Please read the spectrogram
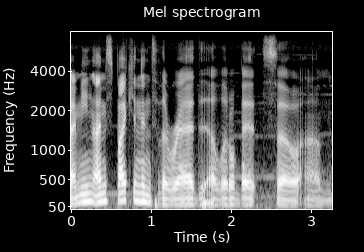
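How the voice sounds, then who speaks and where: With an American accent, a man speaks at a very deep, low pitch and a moderate pace. His intonation is lively, and the background is quiet. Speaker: game developer and streamer. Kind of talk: let's play commentary. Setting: solo stream in a room. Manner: laid-back; halting, many fillers.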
